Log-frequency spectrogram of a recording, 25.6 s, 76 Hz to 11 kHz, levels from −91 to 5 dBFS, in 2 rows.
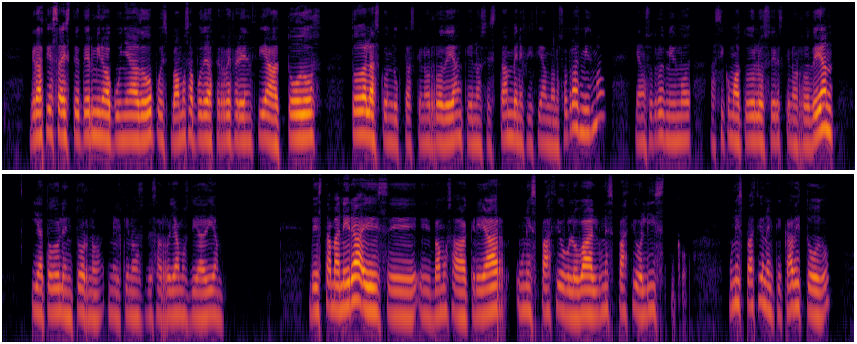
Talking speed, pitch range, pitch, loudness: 170 wpm, 175-200 Hz, 190 Hz, -28 LUFS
